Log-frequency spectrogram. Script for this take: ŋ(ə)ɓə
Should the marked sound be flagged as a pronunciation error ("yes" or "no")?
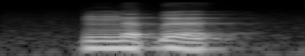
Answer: no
